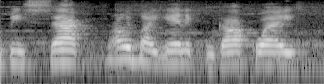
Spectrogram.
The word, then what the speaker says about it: Ngakoue: sacked probably by Yannick Ngakoue. I think that's actually how you say it. I've always said Ngakwe. Probably Ngakoue.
